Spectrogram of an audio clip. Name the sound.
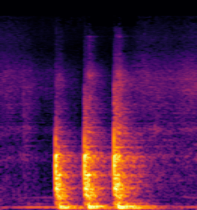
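knocking on a door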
